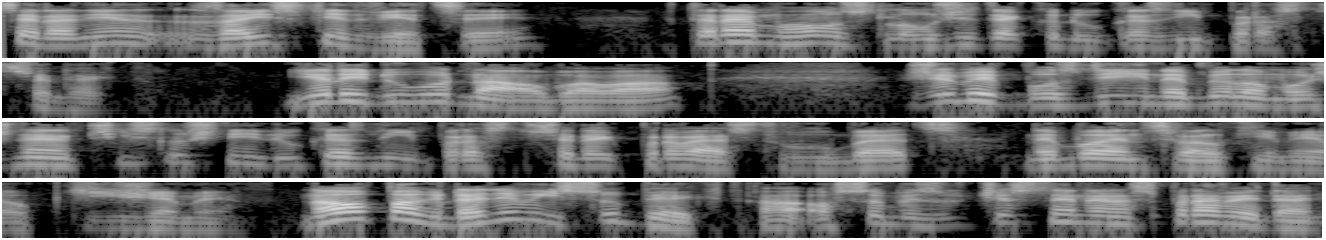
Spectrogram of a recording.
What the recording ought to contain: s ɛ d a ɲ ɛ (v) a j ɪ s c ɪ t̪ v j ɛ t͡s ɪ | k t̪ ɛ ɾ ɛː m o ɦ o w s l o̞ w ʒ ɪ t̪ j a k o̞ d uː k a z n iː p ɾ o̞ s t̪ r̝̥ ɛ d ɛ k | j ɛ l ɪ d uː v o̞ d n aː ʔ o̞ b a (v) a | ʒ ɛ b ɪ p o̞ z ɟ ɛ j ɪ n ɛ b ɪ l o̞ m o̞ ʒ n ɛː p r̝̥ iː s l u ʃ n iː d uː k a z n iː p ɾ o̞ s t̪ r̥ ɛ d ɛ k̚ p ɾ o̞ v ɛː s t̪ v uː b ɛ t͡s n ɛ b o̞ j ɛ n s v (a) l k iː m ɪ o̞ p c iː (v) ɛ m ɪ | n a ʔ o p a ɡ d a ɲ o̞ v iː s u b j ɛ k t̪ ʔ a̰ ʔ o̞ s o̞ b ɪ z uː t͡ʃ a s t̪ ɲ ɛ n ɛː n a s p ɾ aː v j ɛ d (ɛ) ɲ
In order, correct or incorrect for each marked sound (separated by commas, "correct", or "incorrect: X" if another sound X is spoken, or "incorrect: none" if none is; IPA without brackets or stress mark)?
incorrect: z, correct, incorrect: ɛ, incorrect: ʒ, incorrect: a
